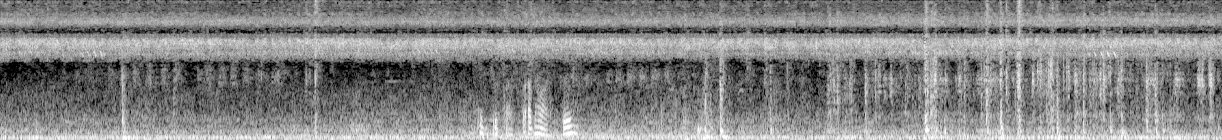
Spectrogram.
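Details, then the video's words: Crickets keep up a continuous high trill after a typhoon, while a woman talks and scattered clicks and knocks interrupt the steady insect chorus over a low rumble. "귀뚜라미, 풀벌레소리"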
